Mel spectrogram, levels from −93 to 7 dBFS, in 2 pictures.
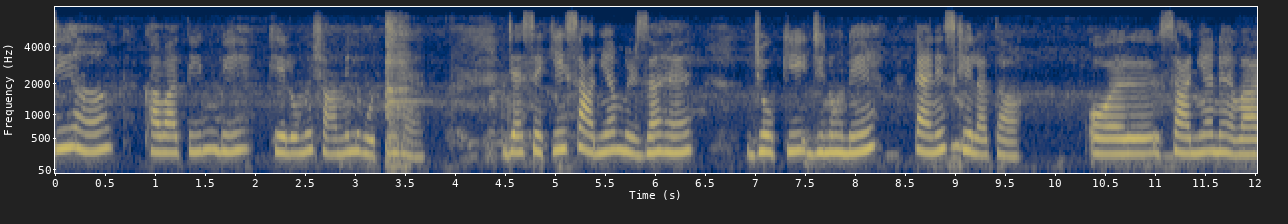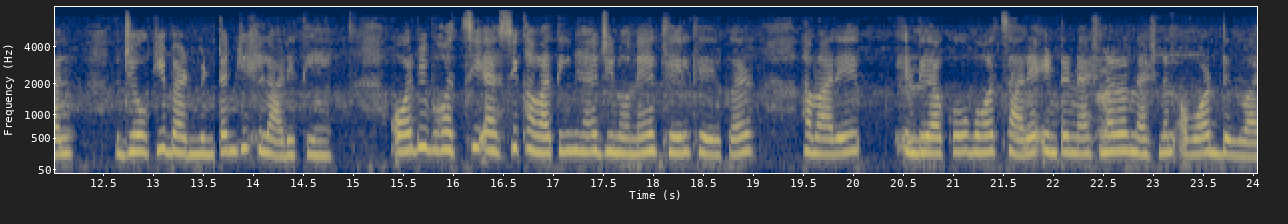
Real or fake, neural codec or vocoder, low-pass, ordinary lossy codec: real; none; 7.2 kHz; none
